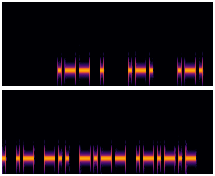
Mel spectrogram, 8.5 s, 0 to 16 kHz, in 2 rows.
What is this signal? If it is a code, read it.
Morse code, heard as a keyed tone, about 17 wpm, 700 Hz. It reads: WE R READY.
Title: Sentences from Top 400 Words and Abbreviations 17wpm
